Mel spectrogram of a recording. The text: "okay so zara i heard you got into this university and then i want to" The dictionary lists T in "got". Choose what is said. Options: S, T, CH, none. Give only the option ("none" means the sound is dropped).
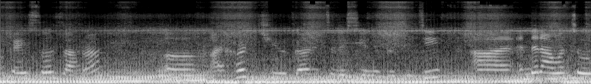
none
